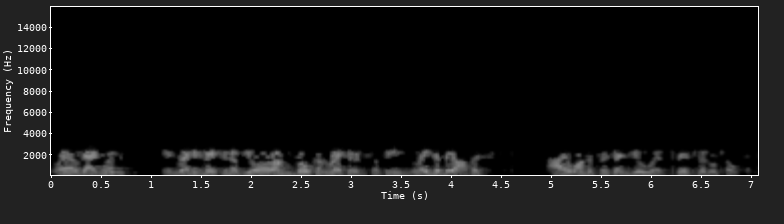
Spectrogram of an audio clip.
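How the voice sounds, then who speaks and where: A bossy American boss in a 1940s radio comedy. His voice is high, rough-edged and animated, barking out emphatic orders with a mischievous streak. The old recording sounds thin and boxed in. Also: a little fast. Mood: pompous. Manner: brusque, commanding, emphatic. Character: blustery, bossy middle-aged male boss with a mischievous streak. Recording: muffled, band-limited vintage radio recording.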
